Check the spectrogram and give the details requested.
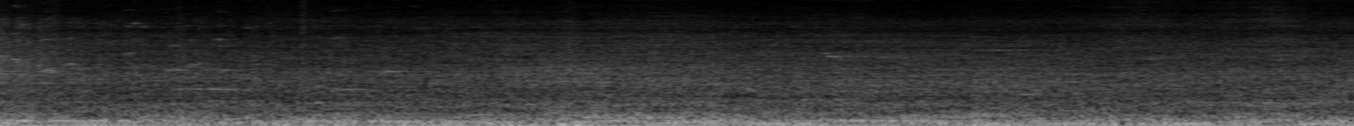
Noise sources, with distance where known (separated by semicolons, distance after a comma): engine of unclear size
